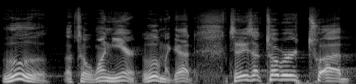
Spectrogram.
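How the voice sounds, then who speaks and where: A man's voice: fairly high pitch, sing-song, normal speed. A man whose first language is French gives rambling, sarcastic live commentary as a streaming host, chatting directly with his viewers. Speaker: livestream political commentator.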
